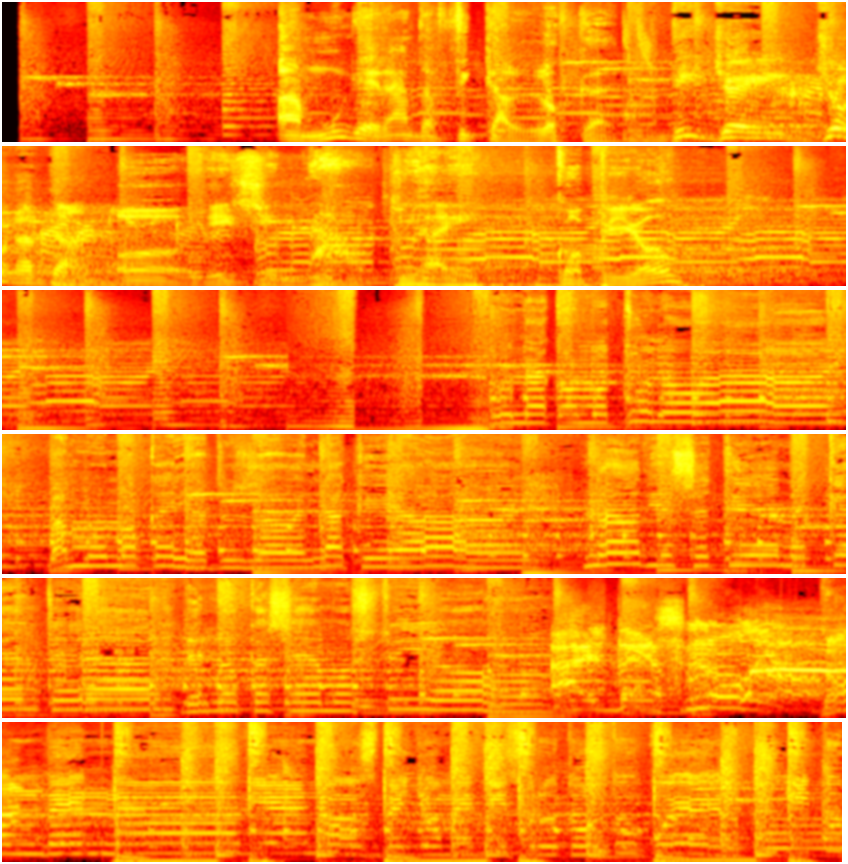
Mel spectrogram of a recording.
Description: reggaeton mix; reggaeton mix evolution

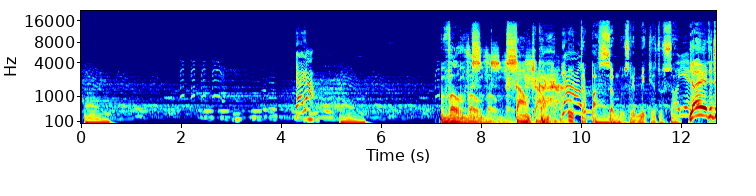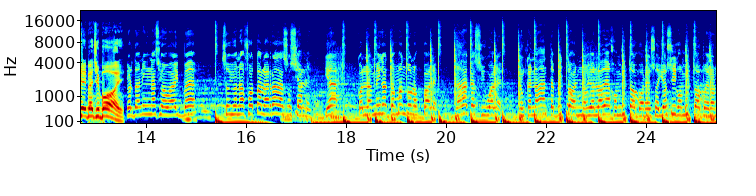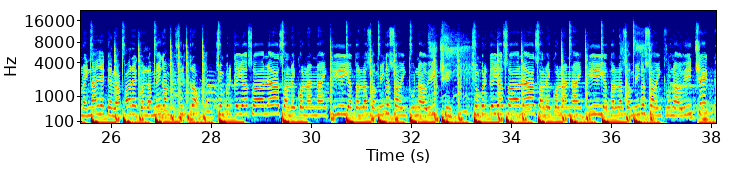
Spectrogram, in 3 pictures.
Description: sound car reggaeton; cd volks sound car

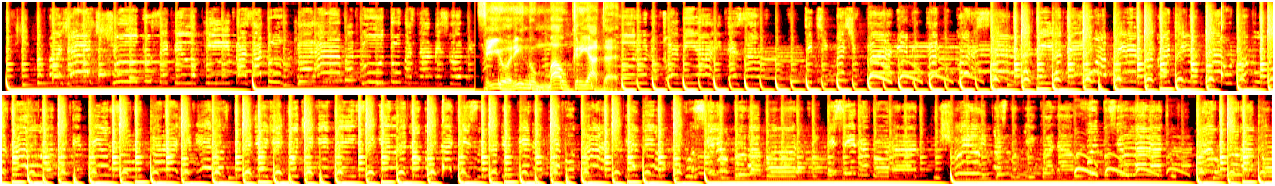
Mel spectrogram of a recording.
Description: mega funk bass

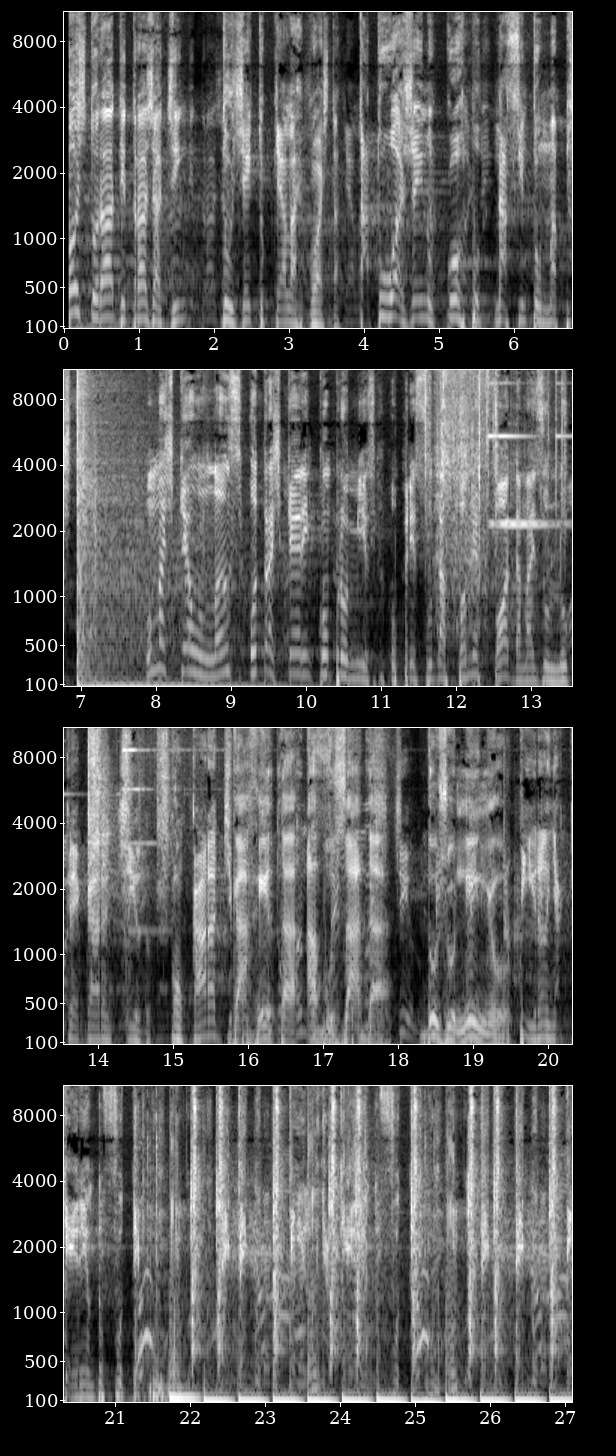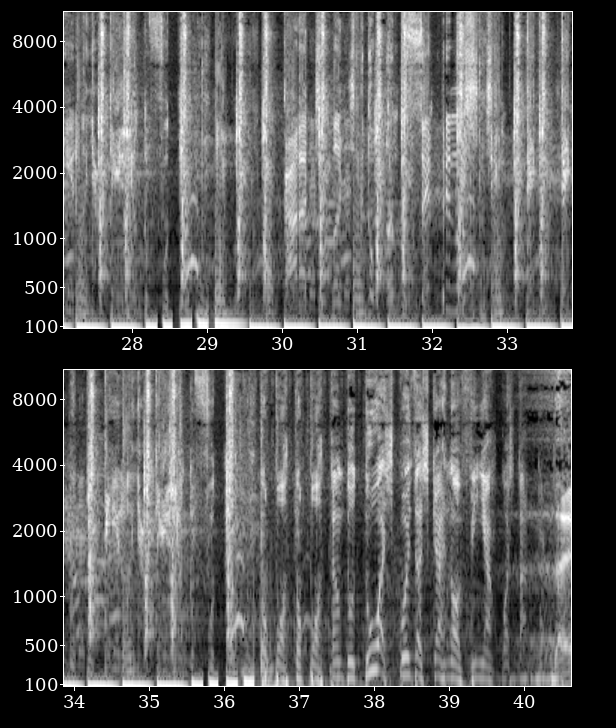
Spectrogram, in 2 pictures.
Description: mega bass

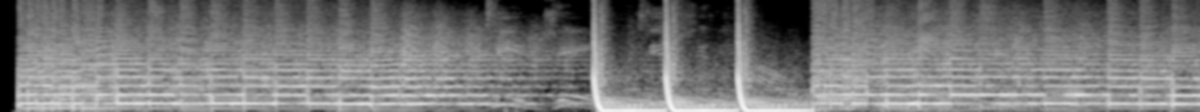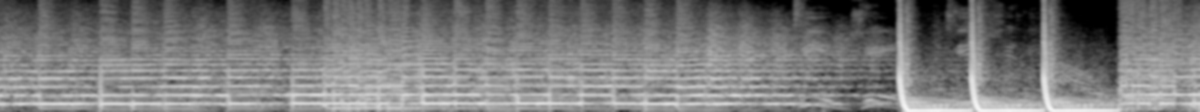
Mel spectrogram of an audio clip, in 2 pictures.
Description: extreme bass; carreta

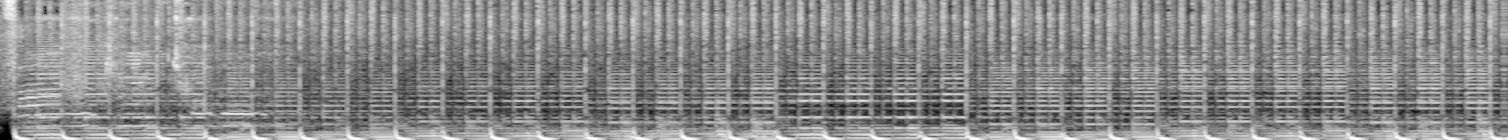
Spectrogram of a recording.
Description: progressive techno house

